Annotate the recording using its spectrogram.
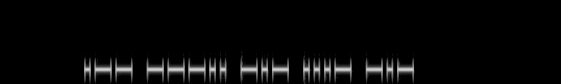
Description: Morse code, heard as a keyed tone, about 22 wpm, 700 Hz. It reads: W8KVK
